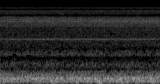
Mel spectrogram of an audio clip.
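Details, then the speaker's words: 1997 GPX TVP9 black-and-white TV/AM/FM/cassette recording its own TV audio: low rough buzz under steady hiss as the vertical oscillator bleeds into the cassette recording. "okay tv recording is picking up the vertical oscillator you can hear it buzzing"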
